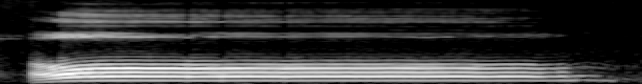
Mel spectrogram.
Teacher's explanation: लघु स्वरों की तुलना में तिगुना समय लगने के कारण इन्हें प्लुत स्वर कहते हैं। तो ध्यान रखना, ये ऊ नहीं, संख्या का 3 होता है।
